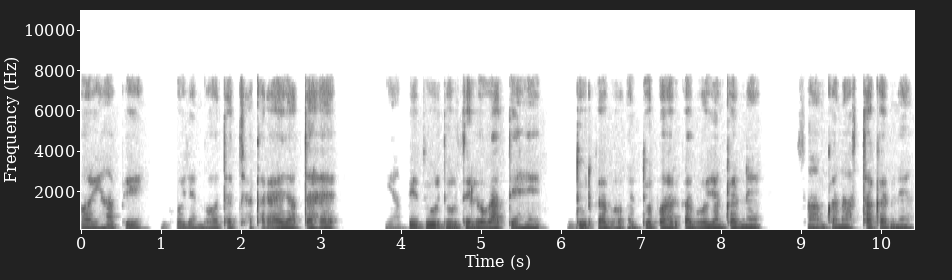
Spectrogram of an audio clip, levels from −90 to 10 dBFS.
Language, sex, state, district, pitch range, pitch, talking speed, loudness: Hindi, male, Bihar, Lakhisarai, 120-125 Hz, 125 Hz, 165 wpm, -27 LUFS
